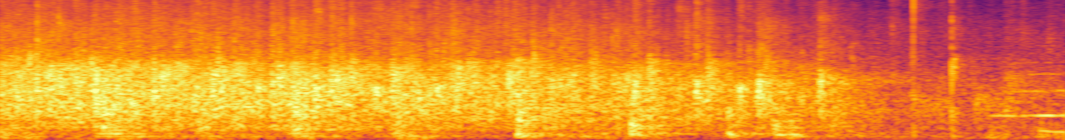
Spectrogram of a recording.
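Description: An audience applauds in a large hall, fading away.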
